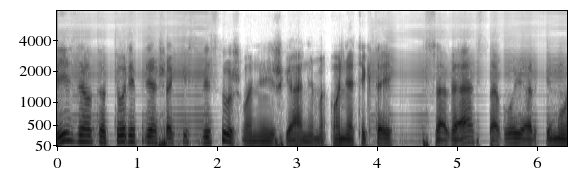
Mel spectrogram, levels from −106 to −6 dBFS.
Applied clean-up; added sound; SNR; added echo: neural mask model RNNoise.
